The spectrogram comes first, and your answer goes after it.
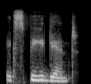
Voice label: "expedient", Indian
